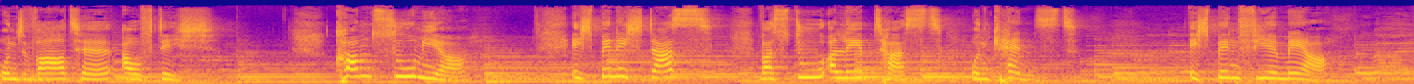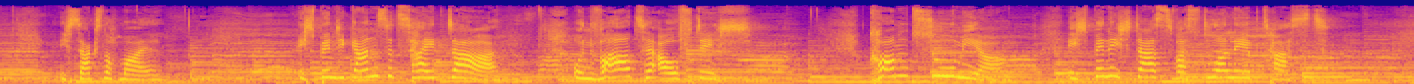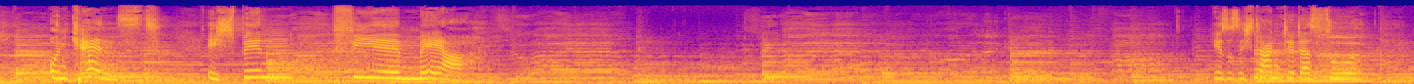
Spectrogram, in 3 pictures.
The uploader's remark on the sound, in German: Audiomitschnitt der Predigt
